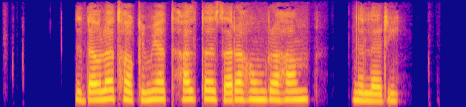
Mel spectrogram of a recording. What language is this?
Pashto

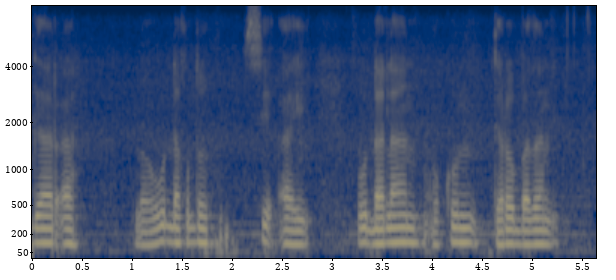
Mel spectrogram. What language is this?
Somali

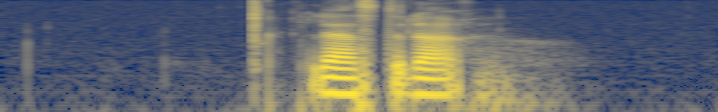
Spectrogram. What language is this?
Swedish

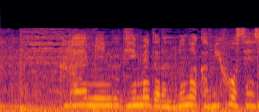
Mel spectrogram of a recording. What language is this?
Japanese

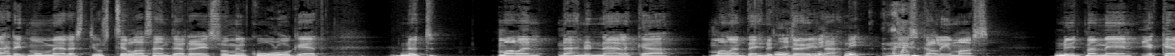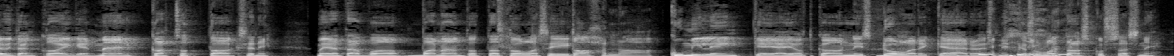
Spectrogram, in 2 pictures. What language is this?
Finnish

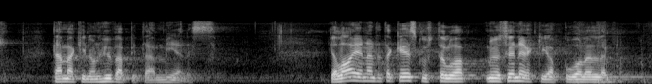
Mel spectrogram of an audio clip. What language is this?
Finnish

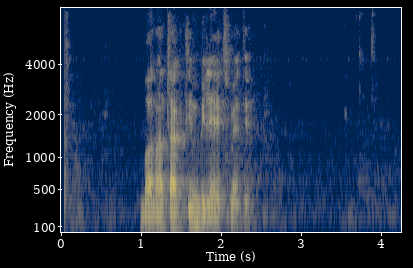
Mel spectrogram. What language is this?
Turkish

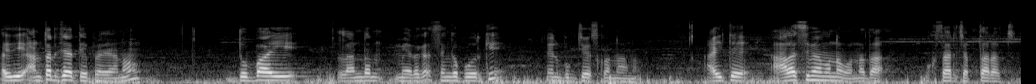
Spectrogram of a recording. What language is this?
Telugu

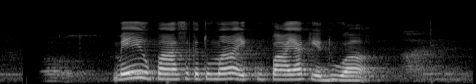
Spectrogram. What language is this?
Sinhala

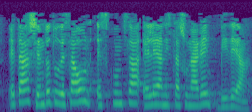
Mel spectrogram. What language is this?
Basque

